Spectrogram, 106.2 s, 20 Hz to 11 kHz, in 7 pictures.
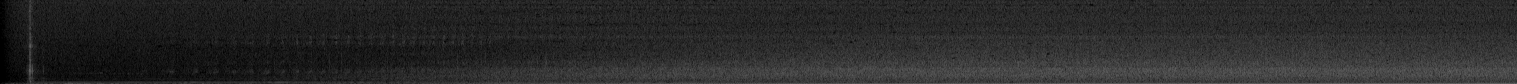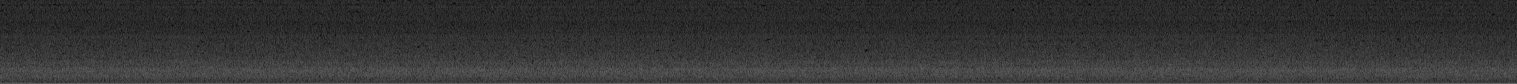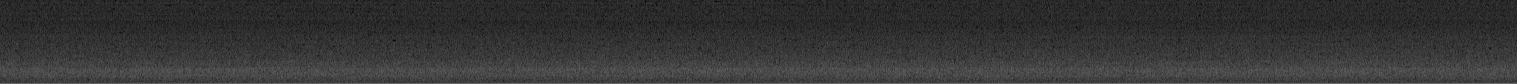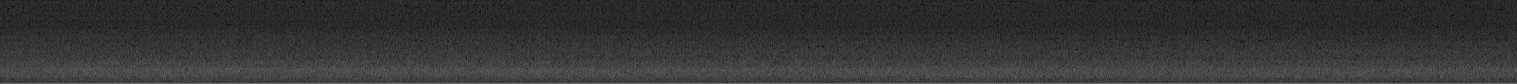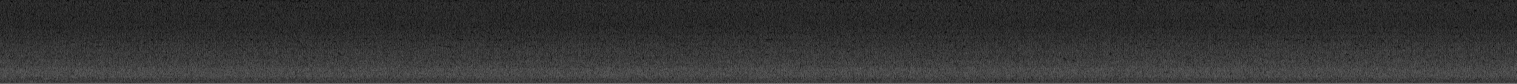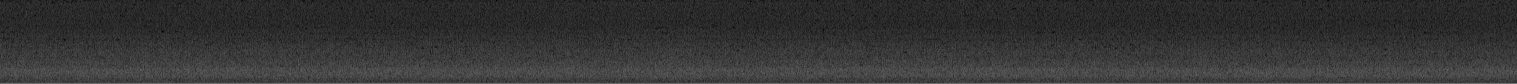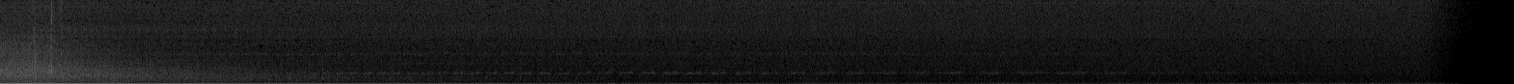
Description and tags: Fan, setting 1
A fan blowing, set to the lowest setting. The recording was made from behind the fan so the air wouldn't blow into the mic directly.
ac, air, air-conditioning, blowing, fan, Fans, foley, vent, ventilation, ventilator, wind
